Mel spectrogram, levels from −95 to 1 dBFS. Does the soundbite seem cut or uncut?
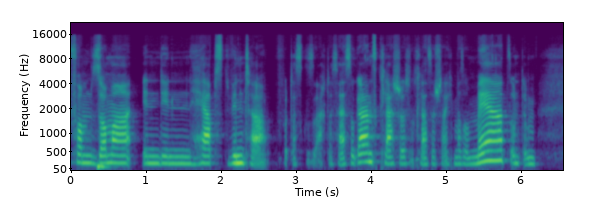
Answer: uncut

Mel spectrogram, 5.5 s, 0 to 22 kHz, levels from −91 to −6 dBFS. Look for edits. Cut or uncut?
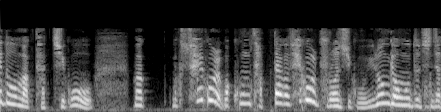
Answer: uncut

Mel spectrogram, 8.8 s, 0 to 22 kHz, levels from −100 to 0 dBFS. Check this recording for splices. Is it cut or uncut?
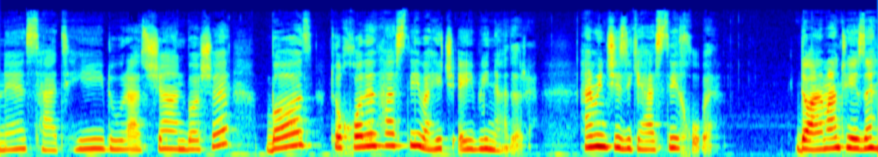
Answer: cut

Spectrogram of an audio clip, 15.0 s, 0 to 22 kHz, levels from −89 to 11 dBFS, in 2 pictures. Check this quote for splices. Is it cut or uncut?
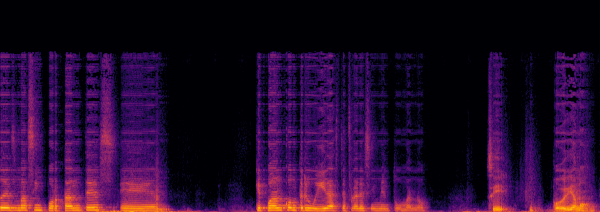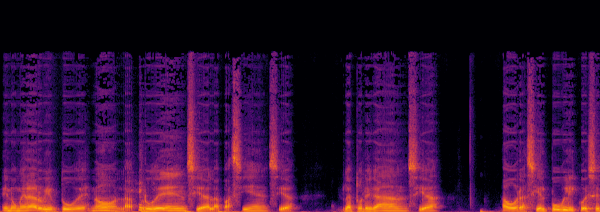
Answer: cut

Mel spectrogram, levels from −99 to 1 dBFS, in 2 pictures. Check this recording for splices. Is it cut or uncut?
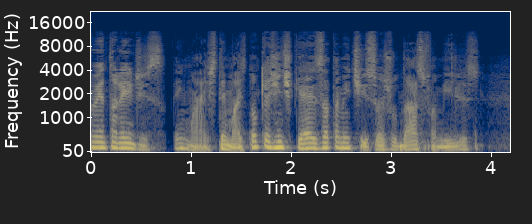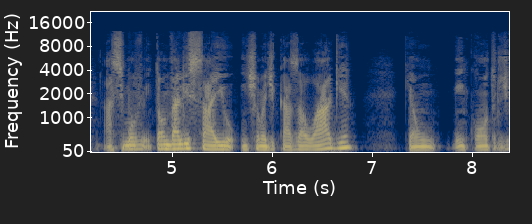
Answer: cut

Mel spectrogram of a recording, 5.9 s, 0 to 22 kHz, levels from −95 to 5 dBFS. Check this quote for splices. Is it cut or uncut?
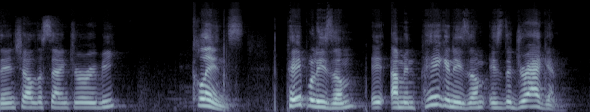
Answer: uncut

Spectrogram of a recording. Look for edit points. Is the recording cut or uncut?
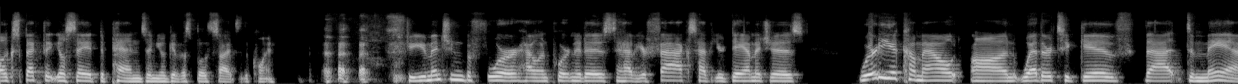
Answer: cut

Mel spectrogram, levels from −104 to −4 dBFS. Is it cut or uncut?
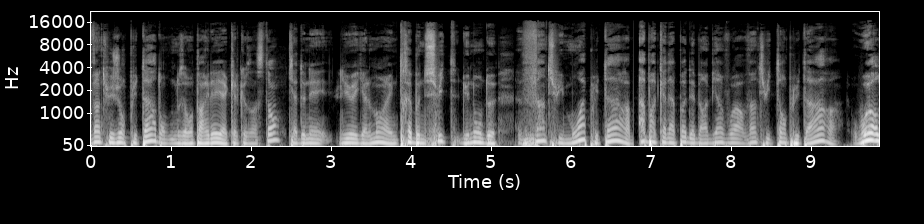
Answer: uncut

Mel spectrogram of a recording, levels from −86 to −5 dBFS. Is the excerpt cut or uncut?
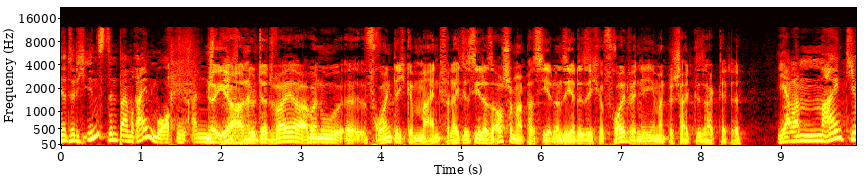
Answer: uncut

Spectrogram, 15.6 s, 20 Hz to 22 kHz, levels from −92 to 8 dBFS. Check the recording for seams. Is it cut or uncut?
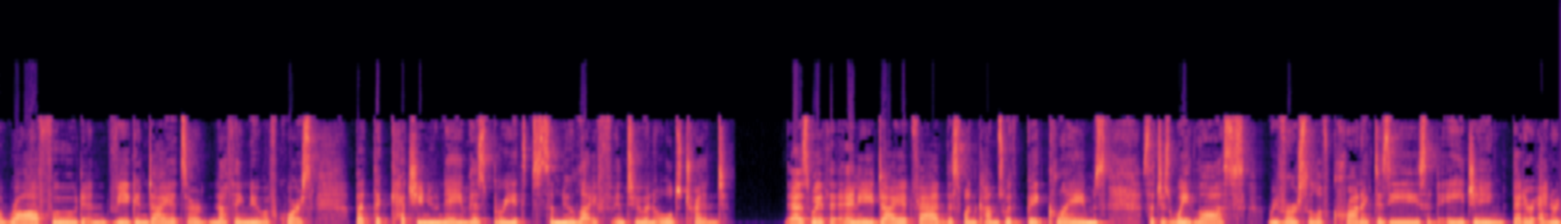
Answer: uncut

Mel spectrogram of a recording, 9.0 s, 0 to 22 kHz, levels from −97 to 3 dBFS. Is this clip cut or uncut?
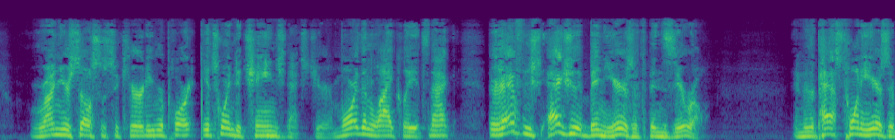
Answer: uncut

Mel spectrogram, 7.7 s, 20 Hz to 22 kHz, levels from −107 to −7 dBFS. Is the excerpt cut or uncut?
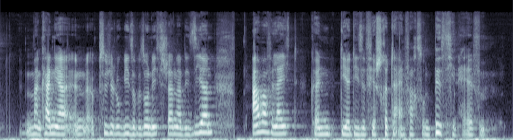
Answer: cut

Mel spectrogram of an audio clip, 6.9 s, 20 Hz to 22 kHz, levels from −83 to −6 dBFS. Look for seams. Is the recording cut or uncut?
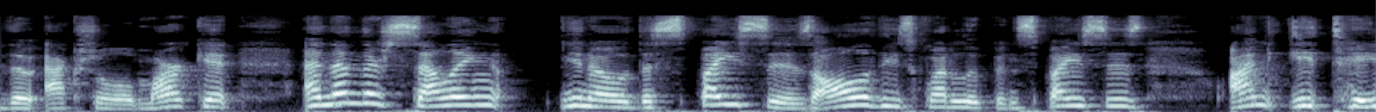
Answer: uncut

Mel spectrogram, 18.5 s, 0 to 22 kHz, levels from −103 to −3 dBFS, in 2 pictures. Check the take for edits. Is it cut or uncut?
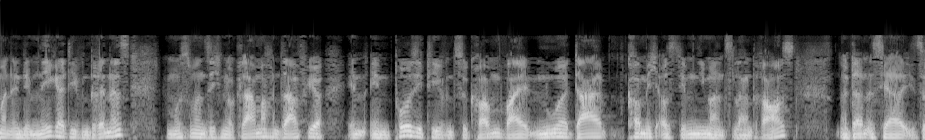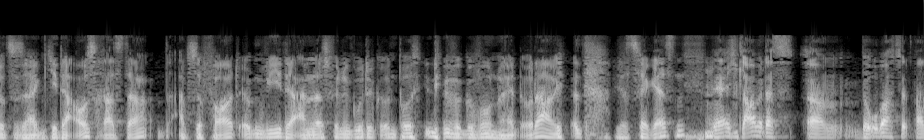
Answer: cut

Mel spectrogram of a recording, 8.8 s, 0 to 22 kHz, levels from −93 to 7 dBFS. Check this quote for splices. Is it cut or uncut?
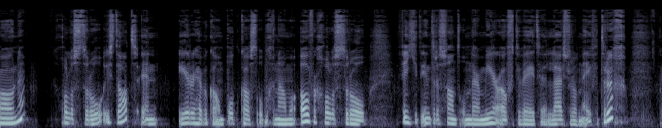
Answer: uncut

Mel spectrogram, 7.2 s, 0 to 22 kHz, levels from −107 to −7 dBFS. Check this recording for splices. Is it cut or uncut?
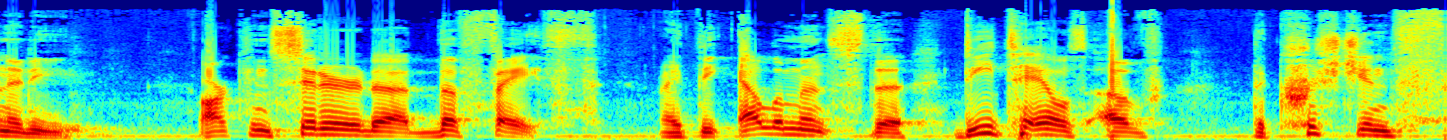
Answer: uncut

